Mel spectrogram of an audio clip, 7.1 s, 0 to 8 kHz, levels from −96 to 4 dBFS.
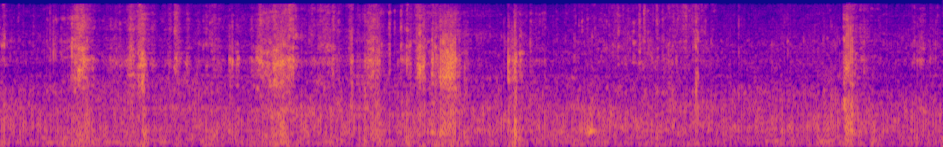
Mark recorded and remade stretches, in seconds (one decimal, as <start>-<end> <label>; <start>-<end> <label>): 0.0-7.1 remade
